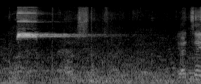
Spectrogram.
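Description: Referee's whistle: one short, loud blast of about half a second, starting the wrestlers from the referee's position.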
